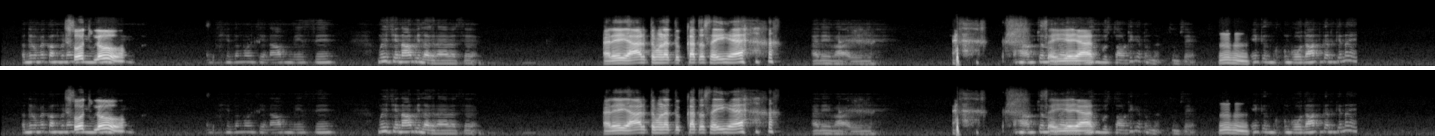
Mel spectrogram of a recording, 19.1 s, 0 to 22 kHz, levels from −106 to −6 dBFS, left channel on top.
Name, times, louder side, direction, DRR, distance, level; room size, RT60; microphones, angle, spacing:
voice 1, 0.3-1.8 2.7-4.5 5.0-6.4 10.8-11.8 13.5-15.9 16.7-18.1, left 2 dB, 80° left, 5.2 m, -46 dB
voice 2, 1.0-1.7 8.0-10.4 12.7-13.1 13.4-13.6 14.0-14.6 16.3-16.7, left 4 dB, 60° left, 1.2 m, -29 dB
head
